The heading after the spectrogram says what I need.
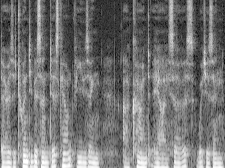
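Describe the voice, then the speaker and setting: A deep, nearly unvarying voice belongs to a polite artificial optician acted out by a man in an ASMR eye exam role play. Each phrase is measured, formal and clinical, delivered with calm robotic deadpan. A faint noise sits behind the voice. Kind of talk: ASMR medical role play, personal attention.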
